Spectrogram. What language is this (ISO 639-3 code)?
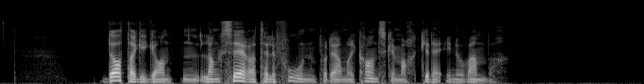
nor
